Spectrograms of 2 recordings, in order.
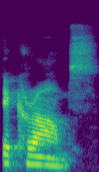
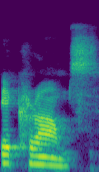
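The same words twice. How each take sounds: First: The verb shrinks to an s on the name. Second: The verb shrinks to an s on the name.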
